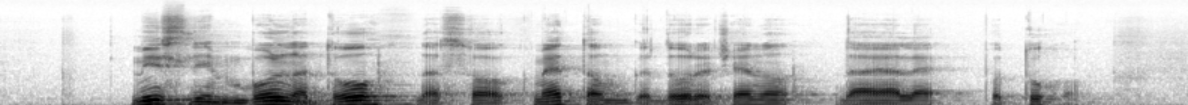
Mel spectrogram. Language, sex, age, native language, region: Slovenian, male, 50-59, Slovenian, Drava region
